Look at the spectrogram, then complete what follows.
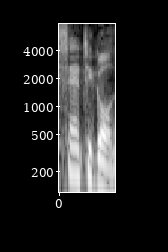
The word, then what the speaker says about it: Santigold: bunch of faults printer no it is sant it is santi gold it's an I their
